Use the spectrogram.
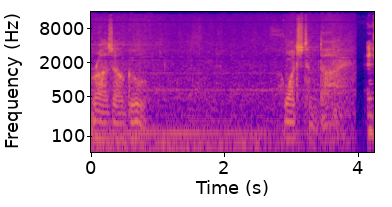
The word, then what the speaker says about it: Ra's al Ghul: Am I pronouncing this right? Mr. Raz Al Ghul? No, lady, you're not pronouncing that right. It's Ra's al Ghul.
